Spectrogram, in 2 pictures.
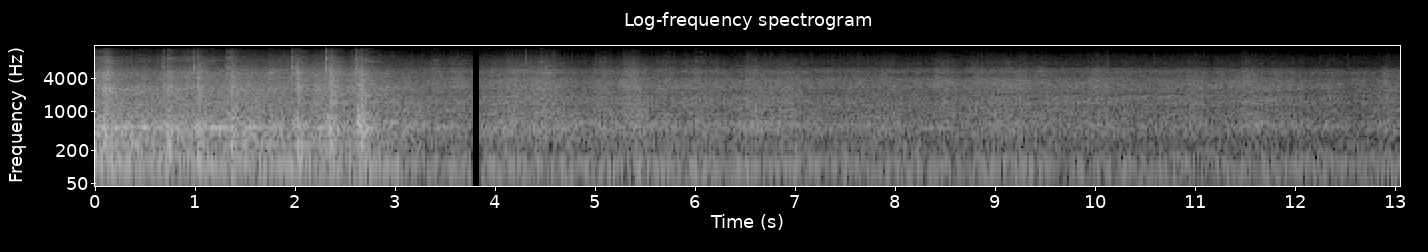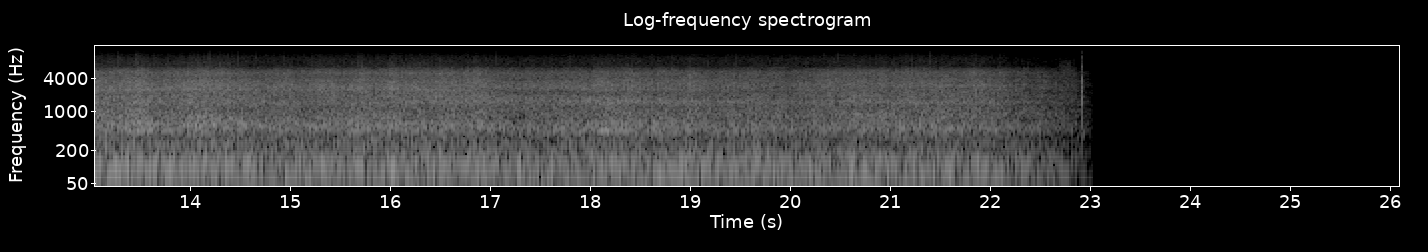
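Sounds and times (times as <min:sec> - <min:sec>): wheels clacking over rail joints: 0:00.0 - 0:03.8
distant train rumble: 0:00.0 - 0:23.0
freight train passing: 0:00.0 - 0:23.0.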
